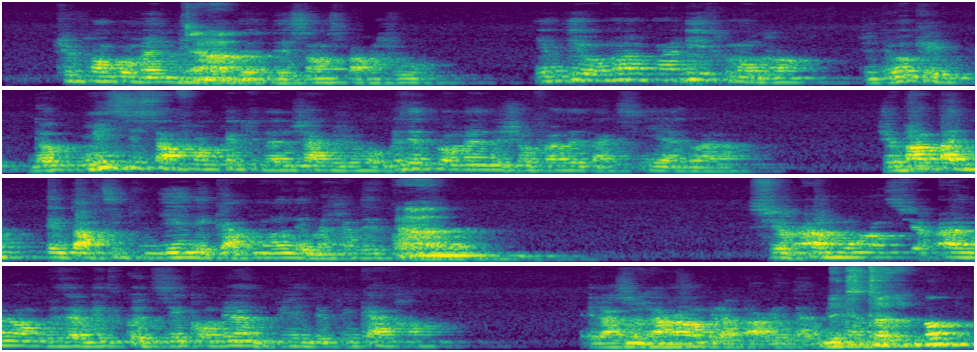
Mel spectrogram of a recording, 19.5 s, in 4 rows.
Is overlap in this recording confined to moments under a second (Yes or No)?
Yes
